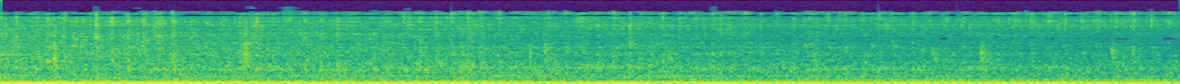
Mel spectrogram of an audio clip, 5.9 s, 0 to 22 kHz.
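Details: International 1-ton flatbed (stated 1947 or 1949), revived after about 50-53 years, 12-volt with replacement coil lacking required resistor; deep steady rumble with even firing beat, no knocks or misses; old six running smoothly, normal.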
